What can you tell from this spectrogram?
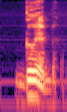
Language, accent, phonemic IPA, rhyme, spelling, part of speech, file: English, US, /ɡlɪb/, -ɪb, glib, adjective / verb / noun, En-us-glib.ogg
- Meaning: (adjective) 1. Having a ready flow of words but lacking thought or understanding; superficial; shallow 2. Smooth or slippery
